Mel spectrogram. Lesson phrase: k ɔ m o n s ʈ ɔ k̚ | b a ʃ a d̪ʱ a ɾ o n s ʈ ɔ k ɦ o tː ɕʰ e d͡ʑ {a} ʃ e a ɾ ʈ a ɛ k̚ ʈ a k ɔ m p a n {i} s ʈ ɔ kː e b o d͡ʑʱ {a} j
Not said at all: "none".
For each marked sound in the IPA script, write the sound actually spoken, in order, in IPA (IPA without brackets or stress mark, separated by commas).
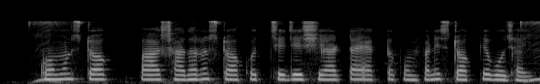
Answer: e, i, a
